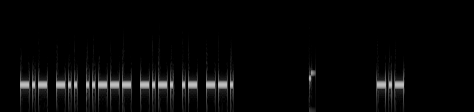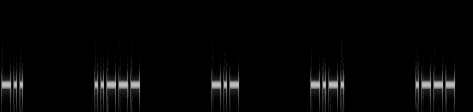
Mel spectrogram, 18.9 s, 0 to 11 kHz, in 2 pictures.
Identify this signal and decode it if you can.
Morse code, heard as a keyed tone, about 20 wpm, spaced as for 9 wpm, 700 Hz. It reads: KD2CAG KD2KCJ
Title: USA Call Signs - 6 Characters - 8x Character Spacing - 20wpm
